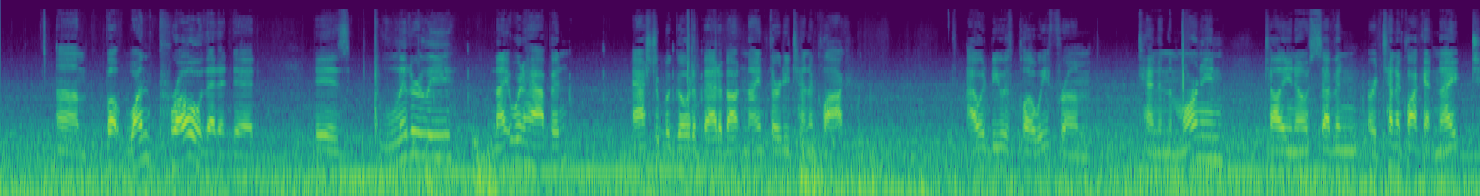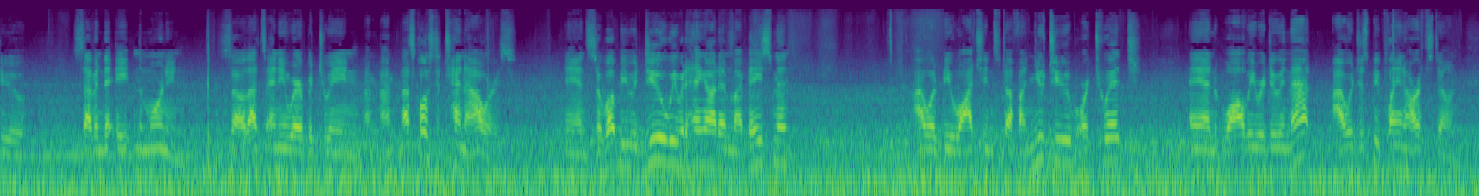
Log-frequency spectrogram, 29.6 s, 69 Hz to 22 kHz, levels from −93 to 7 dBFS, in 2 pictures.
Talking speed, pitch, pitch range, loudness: 185 wpm, 125 Hz, 110-140 Hz, -19 LUFS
